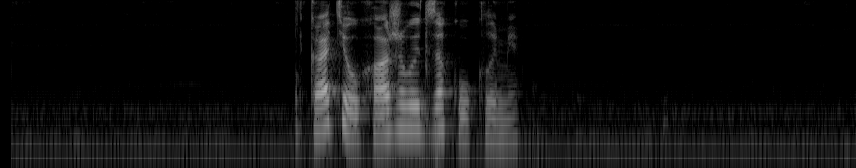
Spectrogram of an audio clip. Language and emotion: Russian, neutral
